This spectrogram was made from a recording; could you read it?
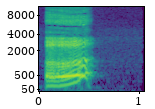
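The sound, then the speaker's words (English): A single drawn-out, throaty croak from a person imitating a frog on request, lasting about half a second, loud, then silence. “Do a frog.”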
